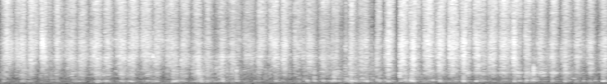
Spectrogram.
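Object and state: Leather boot being brushed.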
